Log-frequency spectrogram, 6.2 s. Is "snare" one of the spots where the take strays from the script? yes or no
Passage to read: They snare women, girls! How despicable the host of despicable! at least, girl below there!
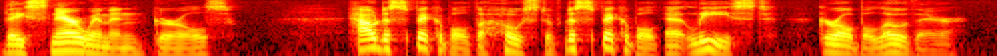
no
